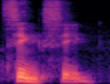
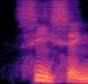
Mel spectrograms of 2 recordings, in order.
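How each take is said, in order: First: The first syllable ends with a g sound. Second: The first syllable is a plain 'si' sound. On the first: The speaker calls it wrong. "not sigsig" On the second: The speaker calls it right. "It's sisig"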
